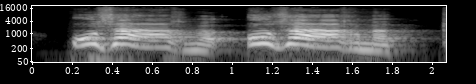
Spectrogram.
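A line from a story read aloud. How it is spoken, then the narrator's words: Crowd shouting. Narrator (French): criaient les Français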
